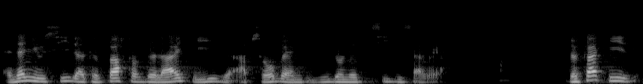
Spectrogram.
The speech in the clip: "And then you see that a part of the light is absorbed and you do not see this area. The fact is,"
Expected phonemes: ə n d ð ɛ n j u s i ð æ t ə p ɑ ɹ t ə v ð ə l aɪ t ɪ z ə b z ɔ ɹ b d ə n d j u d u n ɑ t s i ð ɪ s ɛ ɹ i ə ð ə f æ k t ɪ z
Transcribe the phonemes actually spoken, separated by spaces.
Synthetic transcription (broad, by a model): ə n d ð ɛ n j u s i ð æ t ə p ɑ ɹ t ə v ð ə l aɪ t ɪ z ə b s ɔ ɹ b ə n d j u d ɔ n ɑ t s i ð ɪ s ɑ w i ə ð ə f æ k t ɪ z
